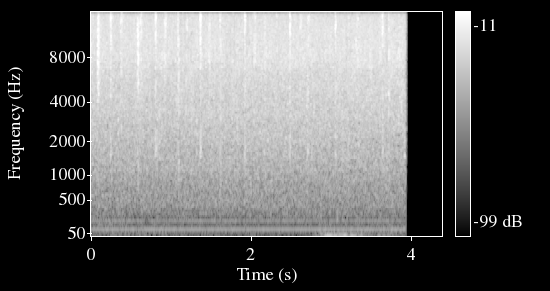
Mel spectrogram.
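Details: Several sperm whales (Physeter macrocephalus) echolocate at once to sense their surroundings, the way they see underwater. Their continuous clicks make a dense, irregular crackle like a crackling fire or snapping shrimp, a sound that can go on for hours.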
